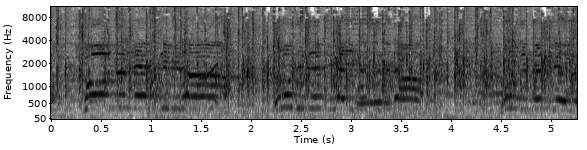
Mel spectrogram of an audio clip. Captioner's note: everyone stands up and applauds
